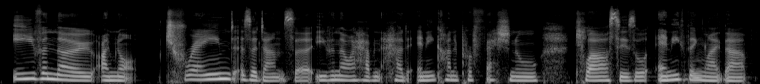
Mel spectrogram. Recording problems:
none

